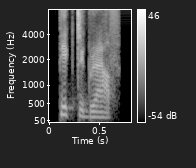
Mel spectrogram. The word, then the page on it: Pictograph: Indian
